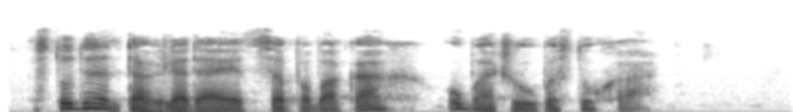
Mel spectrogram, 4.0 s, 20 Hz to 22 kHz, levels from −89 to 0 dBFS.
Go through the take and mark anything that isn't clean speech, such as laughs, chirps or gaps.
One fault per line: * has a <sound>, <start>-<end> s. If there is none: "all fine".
all fine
